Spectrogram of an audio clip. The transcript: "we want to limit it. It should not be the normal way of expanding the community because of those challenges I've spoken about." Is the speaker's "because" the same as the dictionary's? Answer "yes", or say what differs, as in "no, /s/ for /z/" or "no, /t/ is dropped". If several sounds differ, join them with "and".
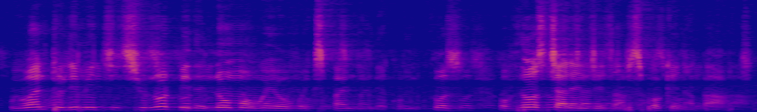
yes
